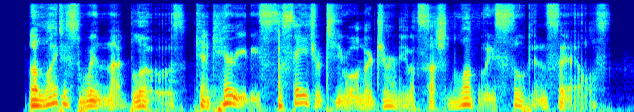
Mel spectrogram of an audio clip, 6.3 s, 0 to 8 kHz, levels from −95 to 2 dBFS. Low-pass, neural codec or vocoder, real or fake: 7.2 kHz; codec, 44.1 kHz, 2.6 kbps, SNAC; fake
